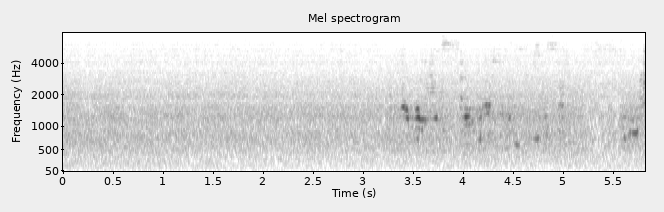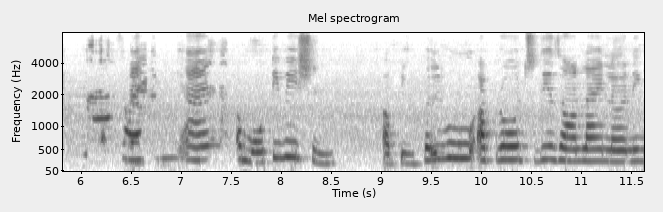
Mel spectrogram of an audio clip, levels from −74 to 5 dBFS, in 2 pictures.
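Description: Other side's voice leaking through runs from 0.0 to 6.41 s in this speech recording, then returns at 6.58–6.98, 7.3–9.44, 9.63–9.95, 10.11–10.66 and 11.48–11.63 s. A second voice sits roughly 15 dB under the talker at first, rises to about 10 dB under near 6.6 s, then fades to a faint residue. This is likely loudspeaker echo the canceller left in the microphone signal. Speech suppressed in double talk follows at 5.9–7.04 s and 7.32–7.57 s. While both sides talk, the talker's level dips by about 10 dB and then about 5 dB, likely as the canceller turns down everything it cannot separate from its own echo.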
